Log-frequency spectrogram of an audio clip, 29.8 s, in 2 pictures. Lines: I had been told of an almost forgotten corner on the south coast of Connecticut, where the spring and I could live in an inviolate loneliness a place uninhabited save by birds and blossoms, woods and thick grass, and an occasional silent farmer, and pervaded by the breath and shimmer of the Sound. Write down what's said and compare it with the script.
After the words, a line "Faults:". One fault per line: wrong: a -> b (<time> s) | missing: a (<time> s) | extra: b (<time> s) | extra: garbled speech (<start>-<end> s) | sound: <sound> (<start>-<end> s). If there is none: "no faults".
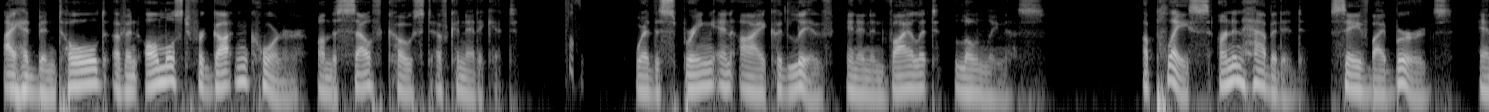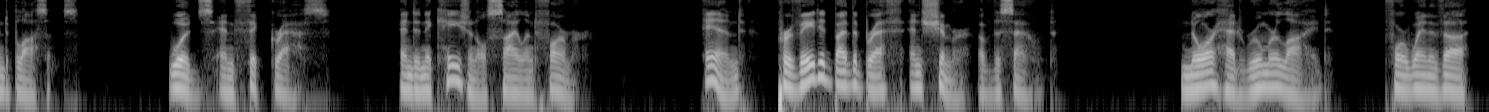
I had been told of an almost forgotten corner on the south coast of Connecticut, where the spring and I could live in an inviolate loneliness a place uninhabited save by birds and blossoms, woods and thick grass, and an occasional silent farmer, and pervaded by the breath and shimmer of the Sound. Nor had rumor lied, for when the
Faults:
sound: chirp (5.6-5.8 s)
extra: Nor had rumor lied for when the (26.7 s)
